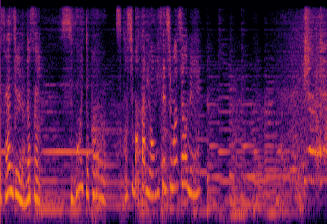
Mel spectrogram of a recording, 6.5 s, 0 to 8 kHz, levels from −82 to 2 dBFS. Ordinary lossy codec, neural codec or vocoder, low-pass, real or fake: none; codec, 44.1 kHz, 2.6 kbps, DAC; 7.2 kHz; fake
